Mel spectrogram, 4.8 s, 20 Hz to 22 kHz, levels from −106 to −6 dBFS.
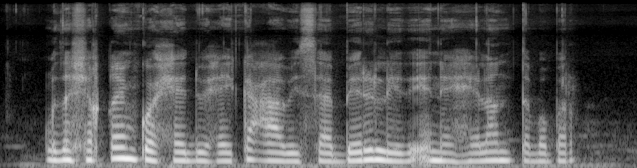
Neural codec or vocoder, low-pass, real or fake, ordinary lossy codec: none; 19.8 kHz; real; none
